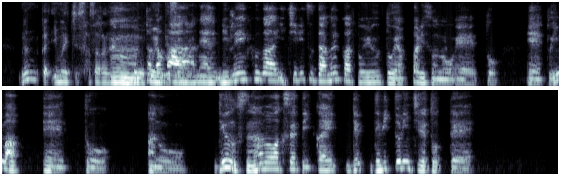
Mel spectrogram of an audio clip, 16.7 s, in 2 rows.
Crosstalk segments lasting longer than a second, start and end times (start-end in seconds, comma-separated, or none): 1.6-2.9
